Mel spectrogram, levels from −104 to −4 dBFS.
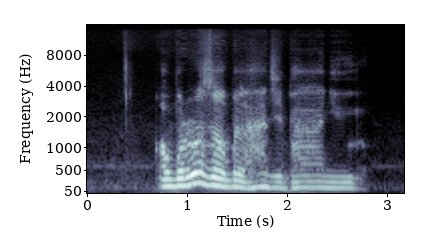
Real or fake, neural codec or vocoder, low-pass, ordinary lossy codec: fake; codec, 32 kHz, 1.9 kbps, SNAC; 14.4 kHz; none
